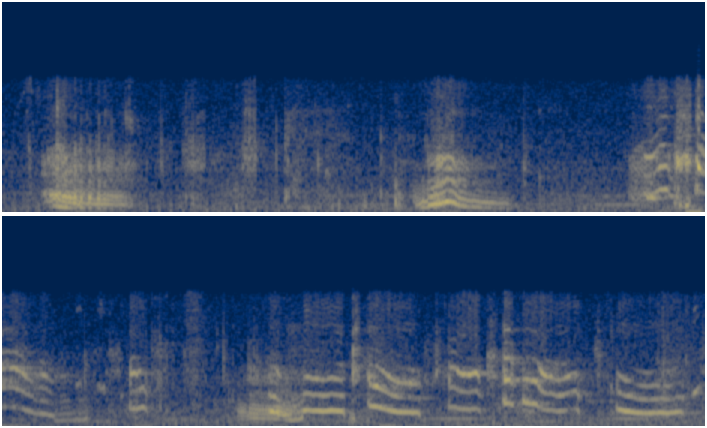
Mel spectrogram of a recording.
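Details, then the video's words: Pet dogs play fighting: a string of harmonic growl-whines and short yelps that bend up and down, in bursts around half a second, near four, near six, then rapidly from eight to eleven seconds, with human voices mixed in. "My Dogs Play Fighting"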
